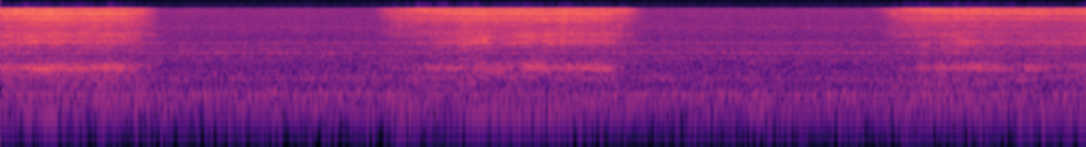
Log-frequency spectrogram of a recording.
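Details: Super noisy, loud, disturbing snoring from a roommate.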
